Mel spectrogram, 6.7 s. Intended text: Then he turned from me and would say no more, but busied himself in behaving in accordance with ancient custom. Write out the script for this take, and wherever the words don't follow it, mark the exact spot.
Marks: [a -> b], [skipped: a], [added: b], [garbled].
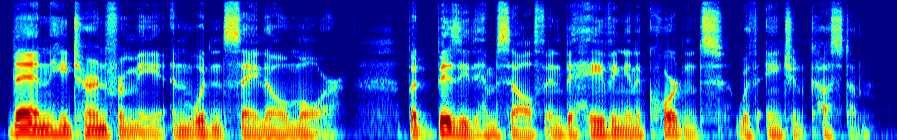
Then he turned from me and [would -> wouldn't] say no more, but busied himself in behaving in accordance with ancient custom.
